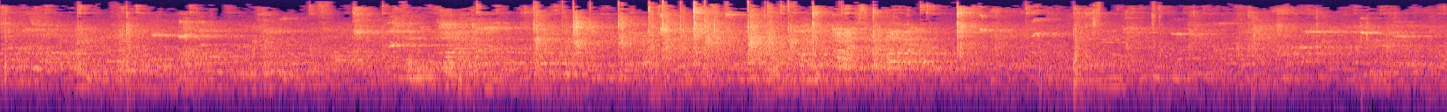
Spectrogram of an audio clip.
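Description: Ping pong balls click rapidly on tables and paddles.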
